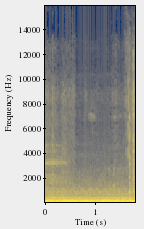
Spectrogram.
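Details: 2009 Toyota Camry LE four-cylinder, 167,000 miles, on a test drive: road and engine rumble, then one short, clean horn toot with a strong, clear tone; horn works properly.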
